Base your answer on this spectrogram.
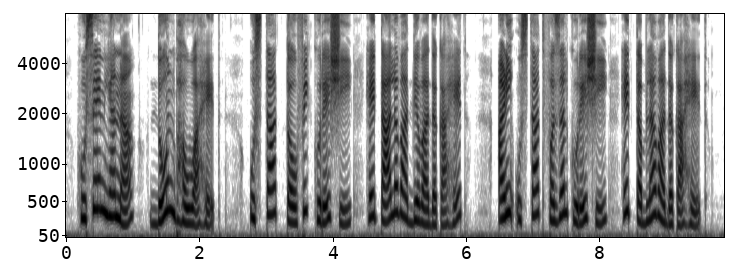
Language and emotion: Marathi, neutral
